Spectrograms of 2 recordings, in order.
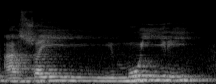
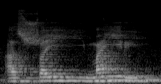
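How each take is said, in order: First: The vowel after the m is u. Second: The vowel after the m is a. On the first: This reading is rare. "wa qila bi dhammil mim ... wa huwa gharib" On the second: This is the usual reading. "bi fathis shad wal muhmalah wal mim"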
